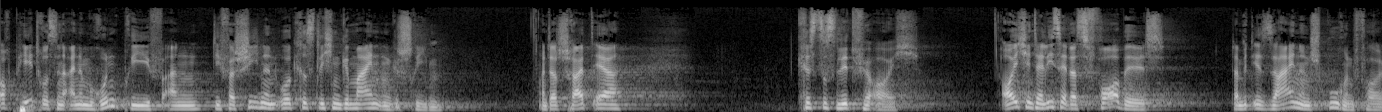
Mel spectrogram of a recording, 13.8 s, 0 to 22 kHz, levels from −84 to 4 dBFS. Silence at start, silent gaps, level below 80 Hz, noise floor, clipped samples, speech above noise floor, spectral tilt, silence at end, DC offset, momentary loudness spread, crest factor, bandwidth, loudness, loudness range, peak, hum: 0 s; none; -36 dBFS; -57 dBFS; under 0.1%; 38 dB; -4 dB/octave; 0 s; under 0.1%; 10 LU; 20 dB; 17 kHz; -20 LUFS; 4 LU; -2 dBFS; none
